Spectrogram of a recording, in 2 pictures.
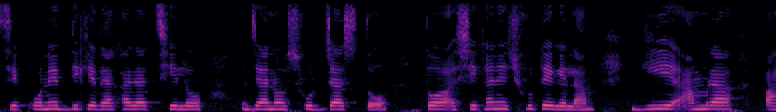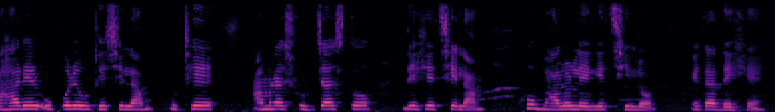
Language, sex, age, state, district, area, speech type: Bengali, female, 60+, West Bengal, Purba Medinipur, rural, spontaneous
